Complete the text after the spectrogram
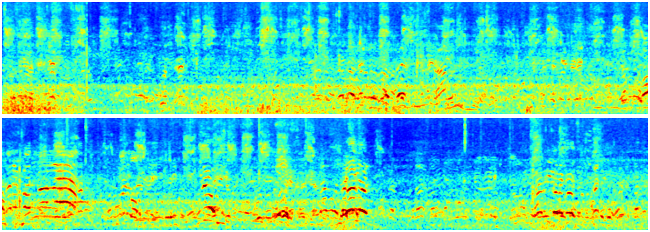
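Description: Young women shout and call to each other outdoors across an open field.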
